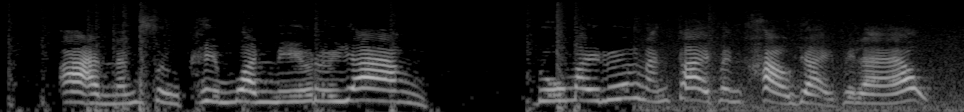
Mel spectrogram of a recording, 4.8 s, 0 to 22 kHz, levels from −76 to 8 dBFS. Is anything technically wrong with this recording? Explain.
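Yes. From the start to 3.16 s the background drops and breaks up into twinkling specks. This is overdone noise removal: a noise reducer set too hard shuts down individual frequency bands near its noise estimate, taking quiet parts of the voice along with the room noise, which sits about 17 dB below the speech.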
